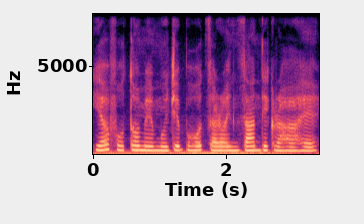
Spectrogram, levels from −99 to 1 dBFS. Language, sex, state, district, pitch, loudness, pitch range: Hindi, female, Arunachal Pradesh, Papum Pare, 235 Hz, -13 LUFS, 225-240 Hz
